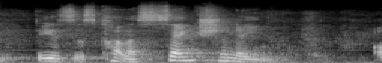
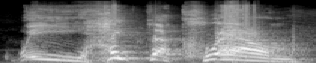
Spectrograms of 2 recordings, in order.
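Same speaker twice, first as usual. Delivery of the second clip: slow, loud, spat out with venom; venomous; 5 semitones higher, 10 dB louder, much slower than usual. Retold or imitated. Auntie rising at her first hapu meeting, spitting venom. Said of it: "said with such venom".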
